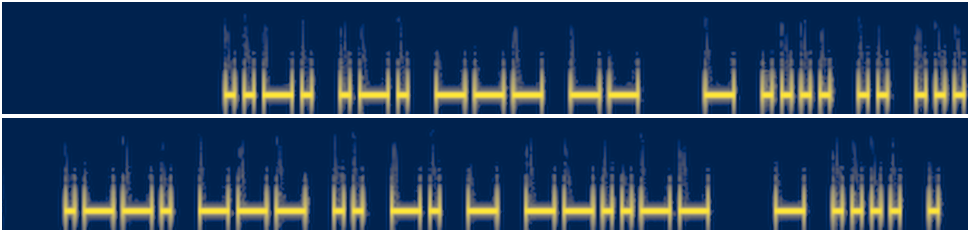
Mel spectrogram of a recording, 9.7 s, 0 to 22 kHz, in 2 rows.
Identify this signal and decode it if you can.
Morse code, heard as a keyed tone, about 25 wpm, 700 Hz. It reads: FROM THIS POINT, THE
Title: Sentences from Top 1200 Words 25wpm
